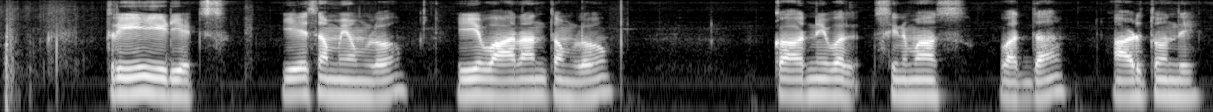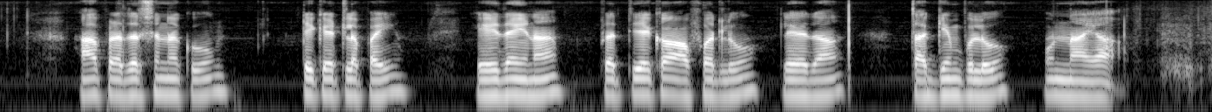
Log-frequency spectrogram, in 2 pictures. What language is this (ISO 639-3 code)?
tel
